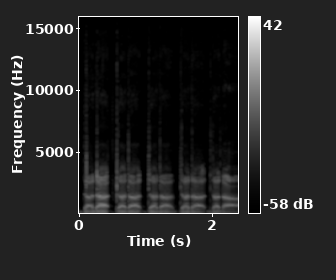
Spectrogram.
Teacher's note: unstressed, stressed, unstressed, stressed, unstressed, stressed, et cetera. And there are 10 beats to each line. So there's a musicality to it. · Term: iambic pentameter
